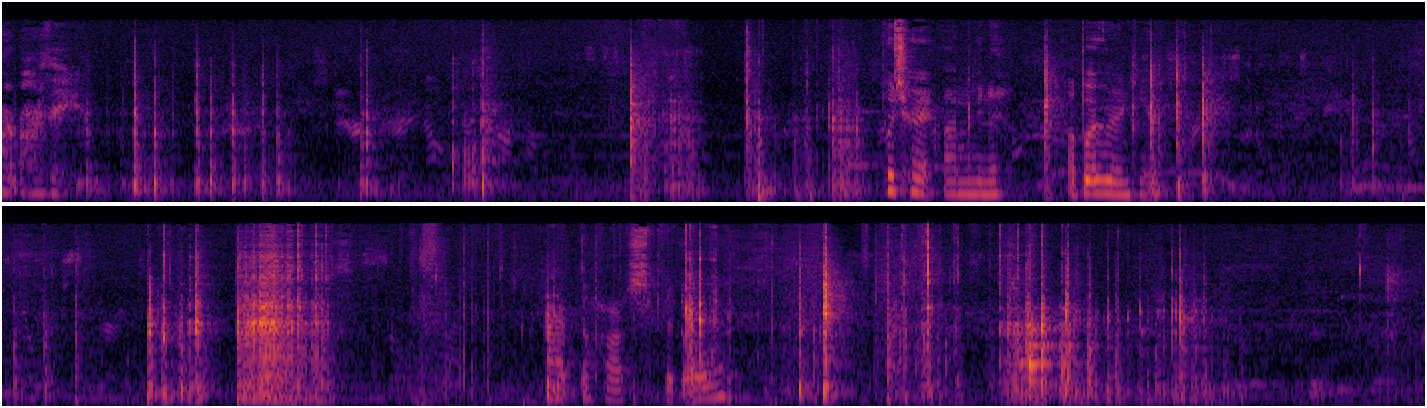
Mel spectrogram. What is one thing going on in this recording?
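Small plastic toys knock against a hard floor.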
